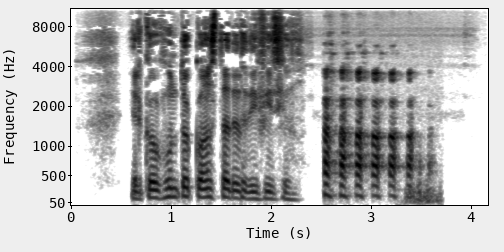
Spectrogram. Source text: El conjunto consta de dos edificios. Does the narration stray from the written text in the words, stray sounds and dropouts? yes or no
yes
